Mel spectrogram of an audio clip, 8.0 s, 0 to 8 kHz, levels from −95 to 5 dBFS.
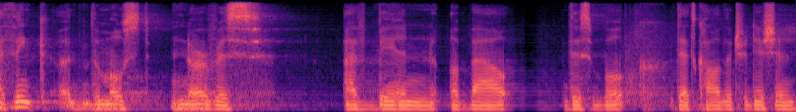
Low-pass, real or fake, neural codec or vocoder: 7.2 kHz; fake; vocoder, 24 kHz, 100 mel bands, Vocos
